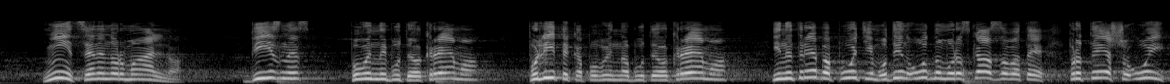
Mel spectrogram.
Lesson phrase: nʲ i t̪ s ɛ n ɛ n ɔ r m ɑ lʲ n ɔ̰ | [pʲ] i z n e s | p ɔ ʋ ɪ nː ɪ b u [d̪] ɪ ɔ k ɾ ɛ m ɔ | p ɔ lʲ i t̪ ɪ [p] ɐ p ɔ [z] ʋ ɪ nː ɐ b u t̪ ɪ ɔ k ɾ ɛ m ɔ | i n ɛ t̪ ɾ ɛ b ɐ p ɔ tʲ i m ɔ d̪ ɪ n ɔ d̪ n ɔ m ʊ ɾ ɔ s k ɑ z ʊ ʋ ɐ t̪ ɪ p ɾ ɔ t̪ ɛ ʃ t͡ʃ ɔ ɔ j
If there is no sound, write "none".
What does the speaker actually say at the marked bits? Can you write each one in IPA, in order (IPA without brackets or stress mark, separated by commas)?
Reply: bʲ, t̪, k, none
